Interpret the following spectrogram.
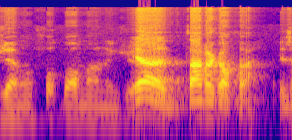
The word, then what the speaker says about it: Zaragoza: Yeah, Zaragoza is how you pronounce it. You pronounce it Zaragoza.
